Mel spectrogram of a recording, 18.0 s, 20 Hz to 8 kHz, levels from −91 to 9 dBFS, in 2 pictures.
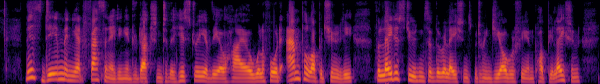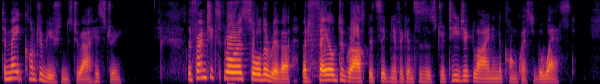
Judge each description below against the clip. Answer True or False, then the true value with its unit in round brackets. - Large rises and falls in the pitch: True (6.5 semitones)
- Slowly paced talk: False (180 wpm)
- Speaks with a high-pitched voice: False (135 Hz)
